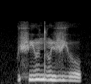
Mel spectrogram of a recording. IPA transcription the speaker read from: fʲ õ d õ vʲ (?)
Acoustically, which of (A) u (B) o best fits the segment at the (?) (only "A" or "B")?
B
